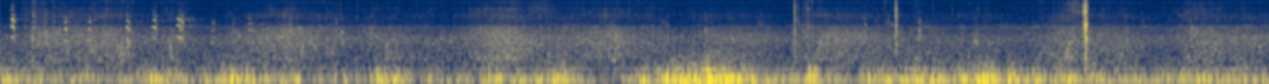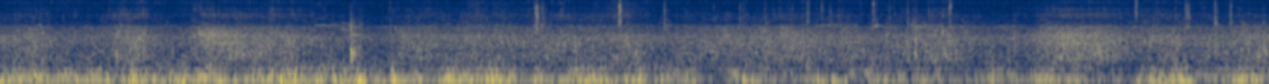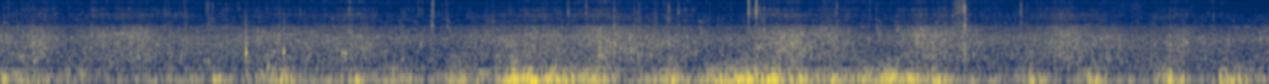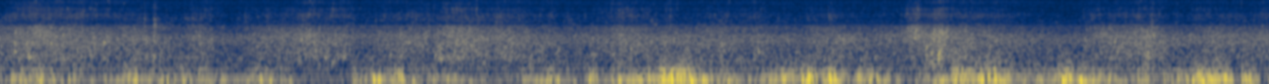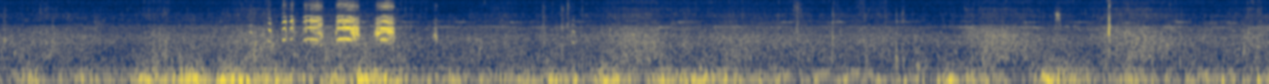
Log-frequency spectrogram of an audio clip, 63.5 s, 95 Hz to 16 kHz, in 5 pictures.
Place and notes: Toft ferry terminal, Shetland Islands, UK - Listening to the seabirds while waiting for the ferry to Yell
I was waiting for the ferry to Yell at the Toft terminal, and as I sat in my car, I realised how amazing the seabirds sounded all around me, so I stuffed my Naiant X-X microphones out of the windows of the car and sat inside listening through these microphones and the FOSTEX FR-2LE to the birdsong around me. It was a sunny day, not bad weather at all, but as you can hear there was something of a breeze.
